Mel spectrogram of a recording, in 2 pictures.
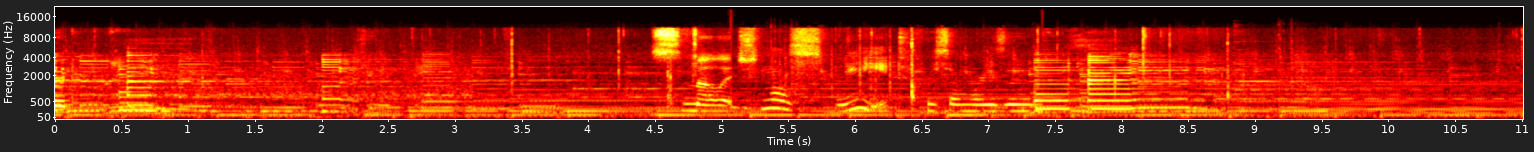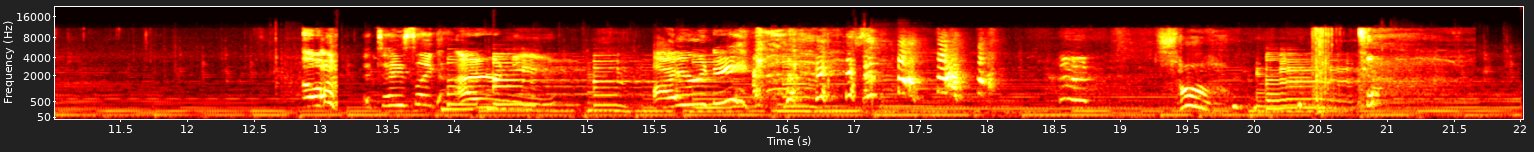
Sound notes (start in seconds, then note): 13.3 gags; 16.1 laughter; 19.8 laughter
